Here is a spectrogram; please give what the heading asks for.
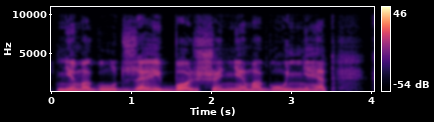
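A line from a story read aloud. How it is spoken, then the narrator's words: Screaming louder in pain. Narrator (Russian): Кэт с каждым приступом боли кричала все громче, а затем застонала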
